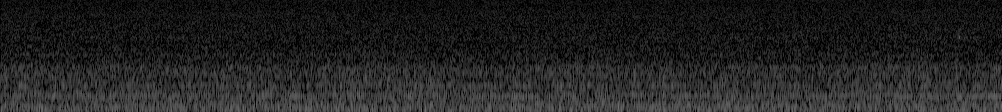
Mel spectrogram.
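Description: Steady low background hiss with a faint hum and no distinct sound events: room tone. A couple of tiny clicks come near the end.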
